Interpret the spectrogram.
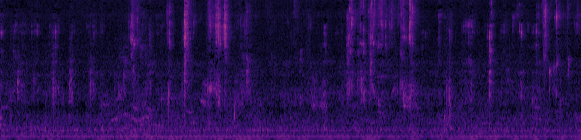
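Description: A person chewing and biting food close to the microphone, with irregular small clicks and smacks of the mouth, over a steady low hum.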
